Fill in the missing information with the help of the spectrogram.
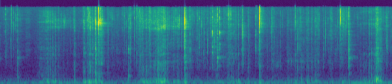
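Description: A utility knife blade scrapes and slices strips off the surface of a palm-sized, solid green, dry painted soap bar held in the hand. The clip is a run of dry, crisp scraping and tearing with crinkly, bright edges over soft, low thumps, with louder cuts standing out near the start, middle and end.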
